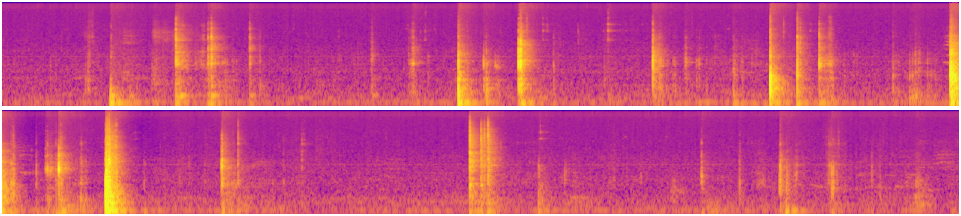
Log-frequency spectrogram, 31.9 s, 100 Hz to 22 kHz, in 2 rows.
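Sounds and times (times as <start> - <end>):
hard objects knocking and clunking: 16.8 - 18.1.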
